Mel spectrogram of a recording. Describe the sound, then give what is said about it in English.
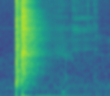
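Two sharp hand claps land a split second apart, a group clapping on a count of three at the start of a recording, almost but not quite together, followed by a short fading ring and then quiet. “On three, clap.”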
